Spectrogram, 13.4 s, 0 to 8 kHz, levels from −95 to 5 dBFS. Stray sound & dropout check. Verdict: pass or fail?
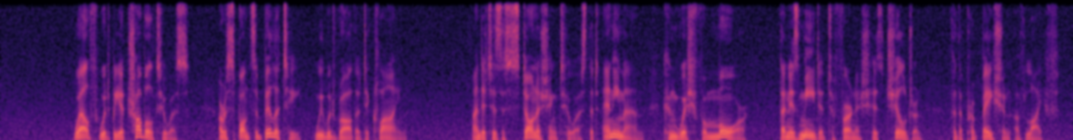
pass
